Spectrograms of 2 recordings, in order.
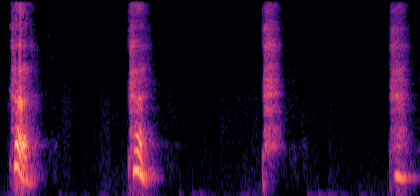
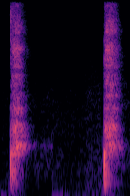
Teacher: when we say p the sound is coming through our from our lips and we'll feel a puff of air if you put your hand p p and if you put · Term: unvoiced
